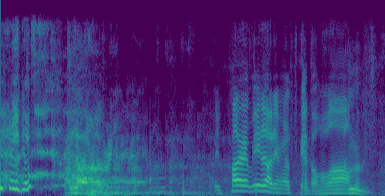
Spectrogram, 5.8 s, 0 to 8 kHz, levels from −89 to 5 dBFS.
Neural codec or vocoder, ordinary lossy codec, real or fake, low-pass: codec, 24 kHz, 1.5 kbps, HILCodec; none; fake; 7.2 kHz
